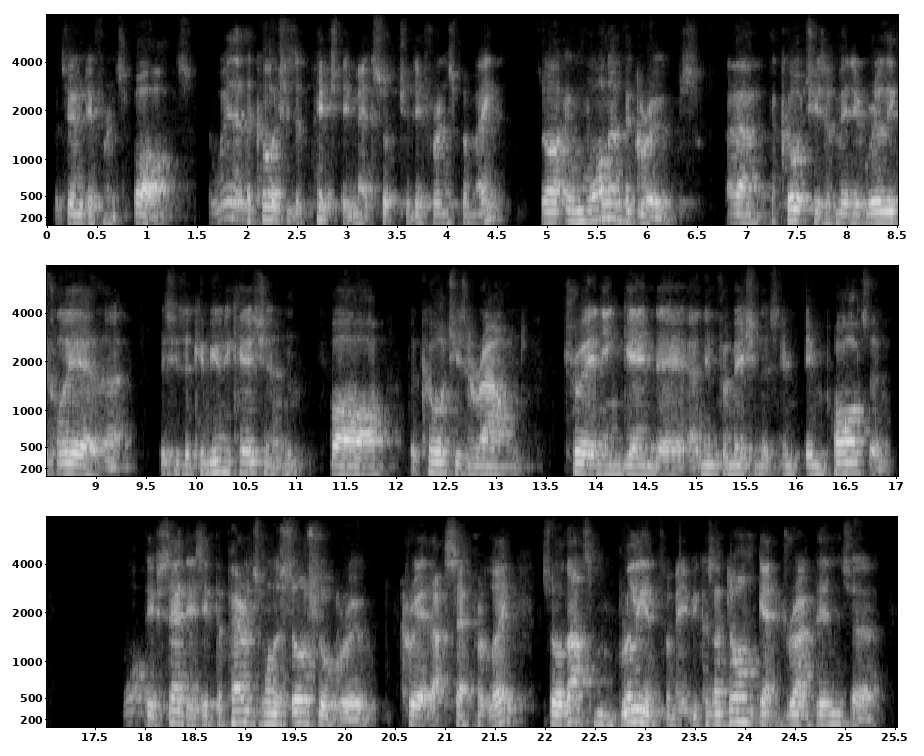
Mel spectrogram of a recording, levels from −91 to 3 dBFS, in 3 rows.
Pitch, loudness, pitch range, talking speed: 135 Hz, -23 LUFS, 125-145 Hz, 175 wpm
